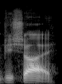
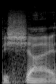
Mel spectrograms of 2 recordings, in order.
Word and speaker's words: Bishai: my pronunciation here but in english dr bishai yes and wilson be shy yeah okay be shy so i want to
